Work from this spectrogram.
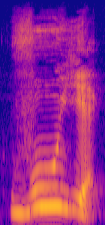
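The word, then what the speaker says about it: wujek: y oke yang kedua vuyek vuyek W dibaca V J dibaca y vuyek Oke kemudian yang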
